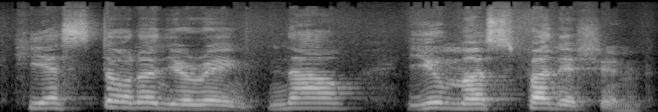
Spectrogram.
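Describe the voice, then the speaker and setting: A man's voice: fairly high pitch, expressive, unhurried, voice pushed up. A man telling a story and voicing a stern, accusing young female confidante. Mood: urging. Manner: urgent, accusing.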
